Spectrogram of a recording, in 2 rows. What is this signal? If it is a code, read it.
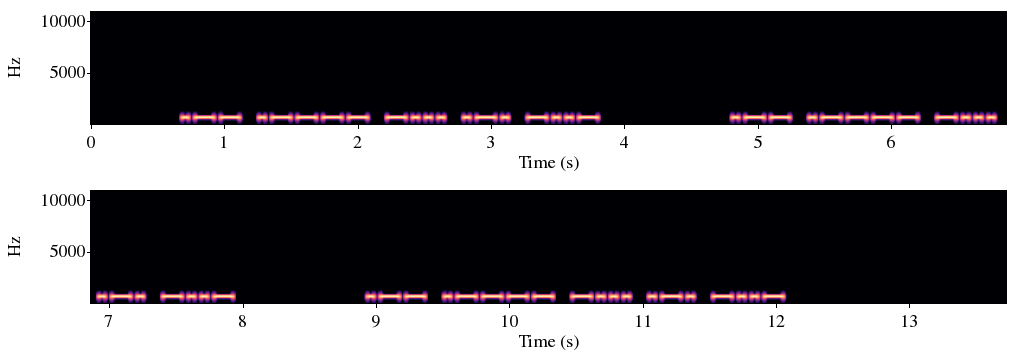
Morse code, heard as a keyed tone, about 25 wpm, 700 Hz. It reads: W1BRX W1BRX W1BRX
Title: USA Call Signs - 5 Characters - Repeated 3x - 25wpm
